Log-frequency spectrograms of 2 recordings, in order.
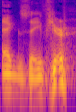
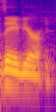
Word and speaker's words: Xavier: His name's pronounced Xavier. You know what? In America, we're calling him Xavier.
